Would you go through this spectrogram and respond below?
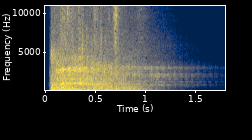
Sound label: Roar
